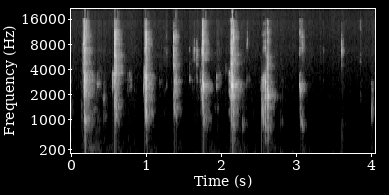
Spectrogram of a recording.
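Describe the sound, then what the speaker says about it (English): Soft, close chewing on vanilla, about eight gentle crunchy bites in a steady rhythm over four seconds, each short and crisp, with a few faint ticks after, quiet and alone with no talking. "This is me just chewing super soft."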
